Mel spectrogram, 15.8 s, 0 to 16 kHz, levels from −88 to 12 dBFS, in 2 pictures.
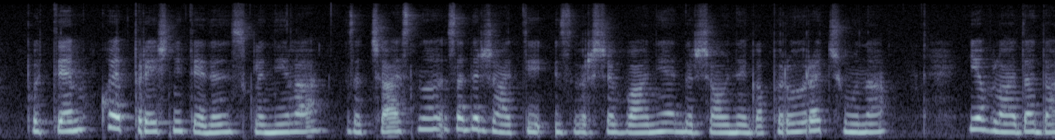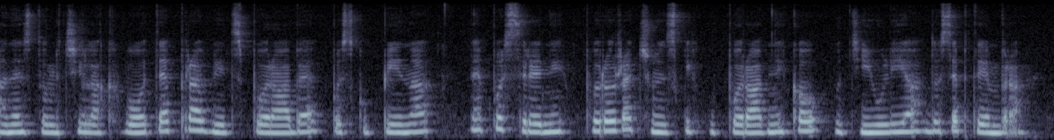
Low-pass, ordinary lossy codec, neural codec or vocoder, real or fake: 14.4 kHz; none; none; real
